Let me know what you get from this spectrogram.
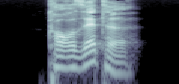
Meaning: nominative/accusative/genitive plural of Korsett
- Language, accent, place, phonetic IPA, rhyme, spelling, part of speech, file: German, Germany, Berlin, [kɔʁˈzɛtə], -ɛtə, Korsette, noun, De-Korsette.ogg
